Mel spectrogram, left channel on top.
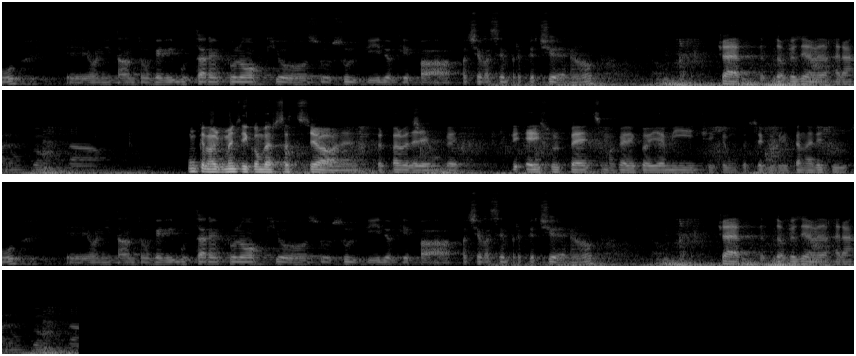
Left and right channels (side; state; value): right; drops out; at 9.3 s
